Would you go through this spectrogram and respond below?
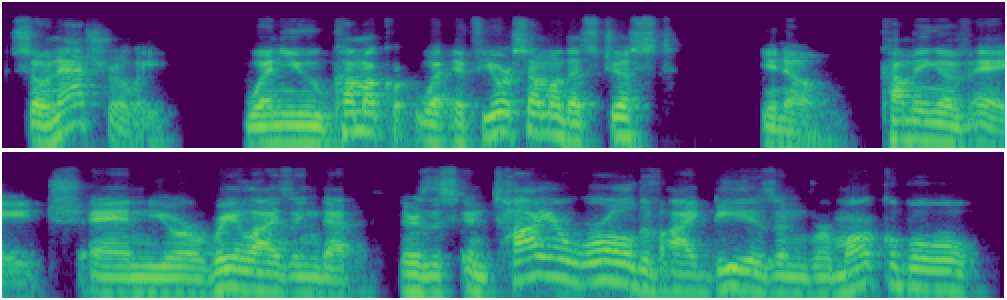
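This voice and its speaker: A man co-hosts a casual podcast discussion and argues his point with animated emphasis. He poses rhetorical questions and cuts in with quick denials. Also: medium pitch. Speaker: podcast co-host.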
